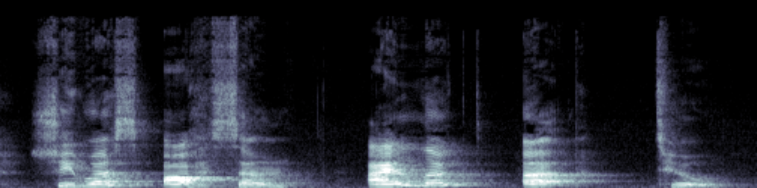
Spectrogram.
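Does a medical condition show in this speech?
Yes: cerebral palsy.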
